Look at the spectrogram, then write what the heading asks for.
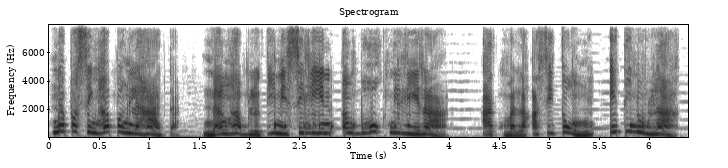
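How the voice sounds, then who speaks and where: Woman storyteller, high pitch, lively dramatic narration, close dry sound, music underneath. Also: normal speed, no room sound.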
